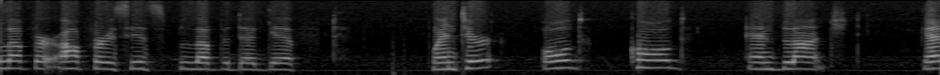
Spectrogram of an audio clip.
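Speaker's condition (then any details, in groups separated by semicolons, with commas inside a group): Spinocerebellar degeneration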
